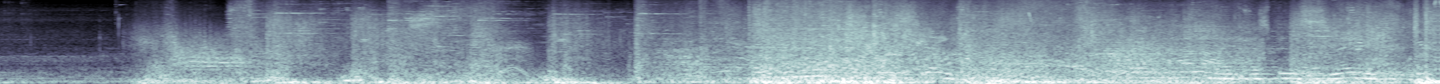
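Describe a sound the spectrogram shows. Game spell effects whoosh and clash during a fight.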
